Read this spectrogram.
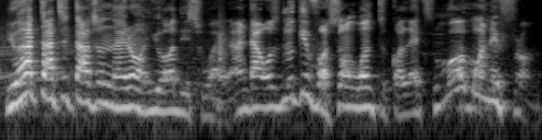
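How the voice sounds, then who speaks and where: A man's voice: sits high, very animated, fairly quick, slightly rough, soft background music, heavily acted. An actor playing a friend with a Nigerian accent who scolds a man harshly for giving his money away. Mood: scolding. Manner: scolding, exclaiming.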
